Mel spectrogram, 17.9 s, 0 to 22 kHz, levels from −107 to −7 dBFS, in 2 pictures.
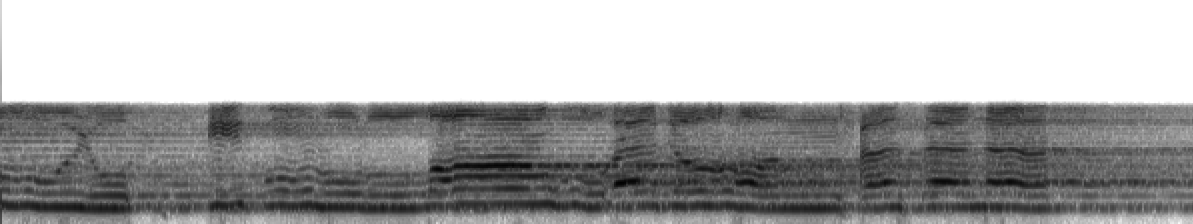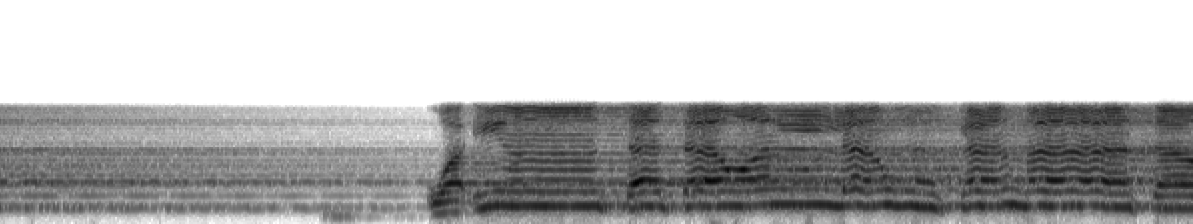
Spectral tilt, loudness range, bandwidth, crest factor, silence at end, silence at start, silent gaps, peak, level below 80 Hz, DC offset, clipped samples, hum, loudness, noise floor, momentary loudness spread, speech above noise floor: -8 dB/octave; 12 LU; 4 kHz; 16 dB; 0 s; 0 s; none; -4 dBFS; -72 dBFS; under 0.1%; under 0.1%; none; -17 LUFS; -49 dBFS; 15 LU; 31 dB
